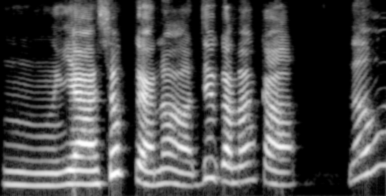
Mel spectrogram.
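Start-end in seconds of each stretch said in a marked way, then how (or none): none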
